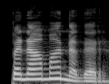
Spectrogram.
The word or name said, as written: पनामा नगर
